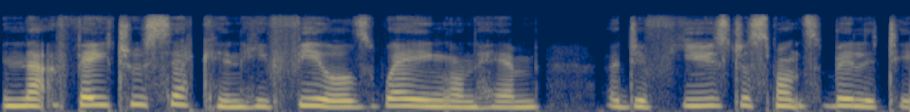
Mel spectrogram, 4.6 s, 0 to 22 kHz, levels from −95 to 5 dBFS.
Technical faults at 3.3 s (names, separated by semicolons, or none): none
